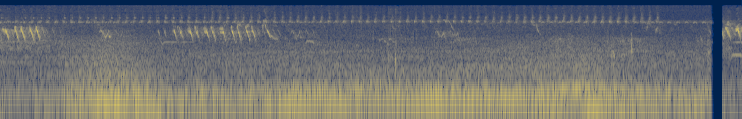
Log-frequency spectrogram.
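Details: Lined seedeater song: short bursts of fast, high buzzy notes near the start and around two seconds, set against a steady low rumble and a constant high whine.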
